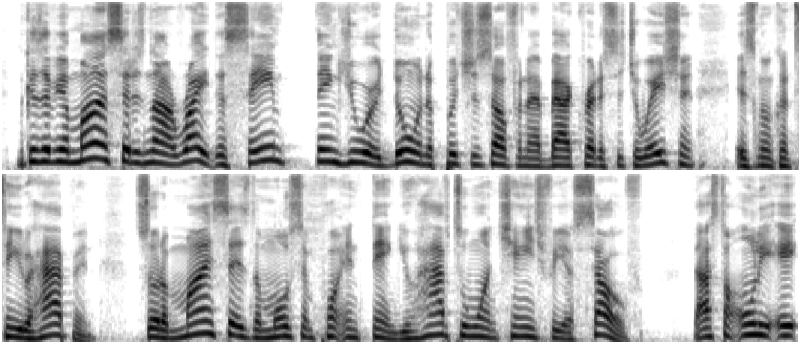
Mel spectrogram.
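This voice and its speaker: A man who runs a credit repair business, talking casually in an interview and acting out his callers in quick voices. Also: a little high, no room sound, clean studio sound. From United States.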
